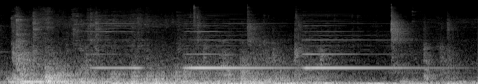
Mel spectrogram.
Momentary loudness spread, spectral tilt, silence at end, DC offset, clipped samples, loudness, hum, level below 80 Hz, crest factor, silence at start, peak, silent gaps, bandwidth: 12 LU; -6.5 dB/octave; 0 s; under 0.1%; under 0.1%; -20 LUFS; none; -22 dBFS; 14 dB; 0 s; -2 dBFS; none; 13 kHz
